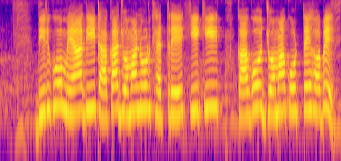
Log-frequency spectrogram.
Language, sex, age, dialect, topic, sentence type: Bengali, female, 18-24, Jharkhandi, banking, question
